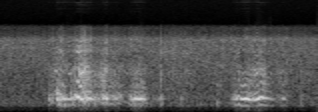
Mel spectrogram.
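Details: A male Doxle puppy (mini Dachshund and Beagle mix) snores in short, throaty rumbling bursts with brief quiet gaps between breaths.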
